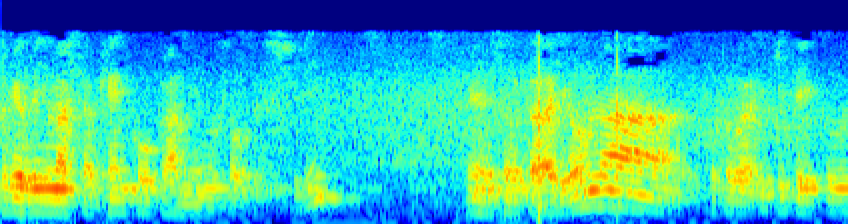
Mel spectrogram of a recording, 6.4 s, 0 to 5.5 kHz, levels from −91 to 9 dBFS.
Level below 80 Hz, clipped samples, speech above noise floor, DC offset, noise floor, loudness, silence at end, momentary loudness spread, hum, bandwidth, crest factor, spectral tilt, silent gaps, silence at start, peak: -60 dBFS; under 0.1%; 20 dB; under 0.1%; -39 dBFS; -19 LUFS; 0 s; 22 LU; none; 4 kHz; 18 dB; -10 dB/octave; none; 0 s; 0 dBFS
